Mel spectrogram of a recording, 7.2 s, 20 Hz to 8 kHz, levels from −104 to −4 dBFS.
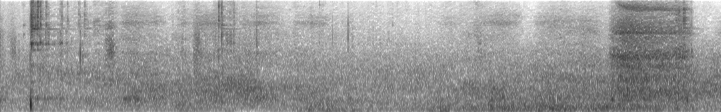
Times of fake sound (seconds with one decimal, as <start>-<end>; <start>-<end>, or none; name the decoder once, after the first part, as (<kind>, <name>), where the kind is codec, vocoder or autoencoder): none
